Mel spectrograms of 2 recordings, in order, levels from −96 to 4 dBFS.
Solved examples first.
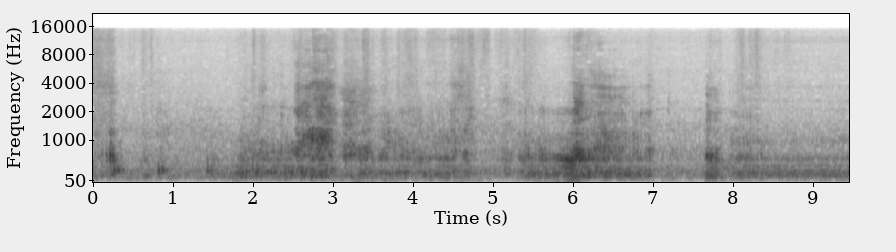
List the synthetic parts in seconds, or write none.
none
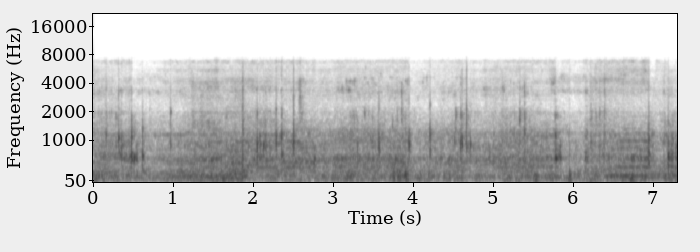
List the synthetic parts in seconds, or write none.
0.0-3.0; 4.6-5.1; 5.5-7.3

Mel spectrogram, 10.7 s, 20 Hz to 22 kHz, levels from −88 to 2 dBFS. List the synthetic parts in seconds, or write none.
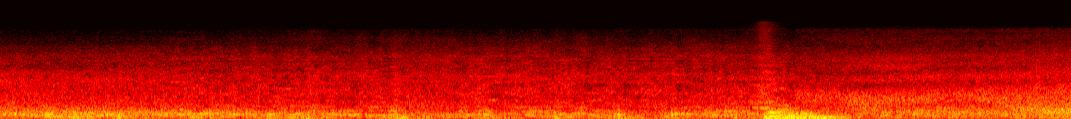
1.7-4.1; 4.5-7.9

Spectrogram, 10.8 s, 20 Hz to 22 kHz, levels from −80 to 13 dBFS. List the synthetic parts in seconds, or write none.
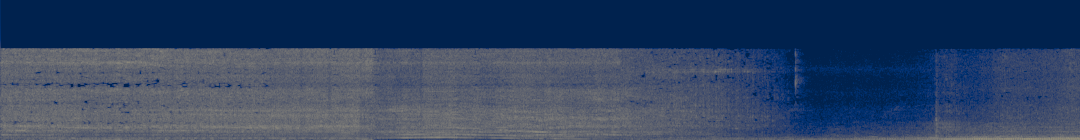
2.7-6.2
